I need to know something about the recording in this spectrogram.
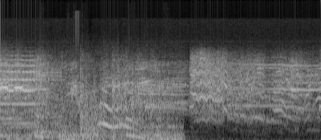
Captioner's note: woman grunts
